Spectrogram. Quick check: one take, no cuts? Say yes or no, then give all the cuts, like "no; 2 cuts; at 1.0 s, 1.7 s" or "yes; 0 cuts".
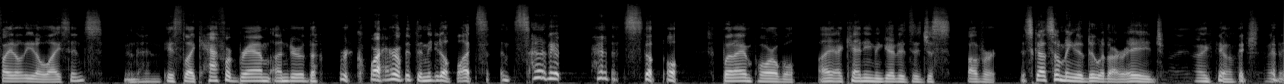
yes; 0 cuts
